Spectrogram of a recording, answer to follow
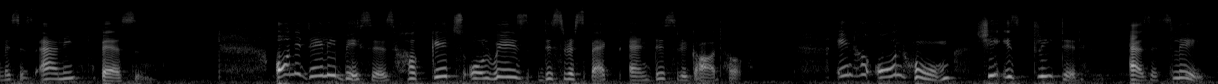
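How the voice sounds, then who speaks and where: A woman lecturer explaining a play to students, speaking in an explanatory way with frequent "uh, you know" fillers, whose first language is Kashmiri. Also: a little high. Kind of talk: recorded literature lecture.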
